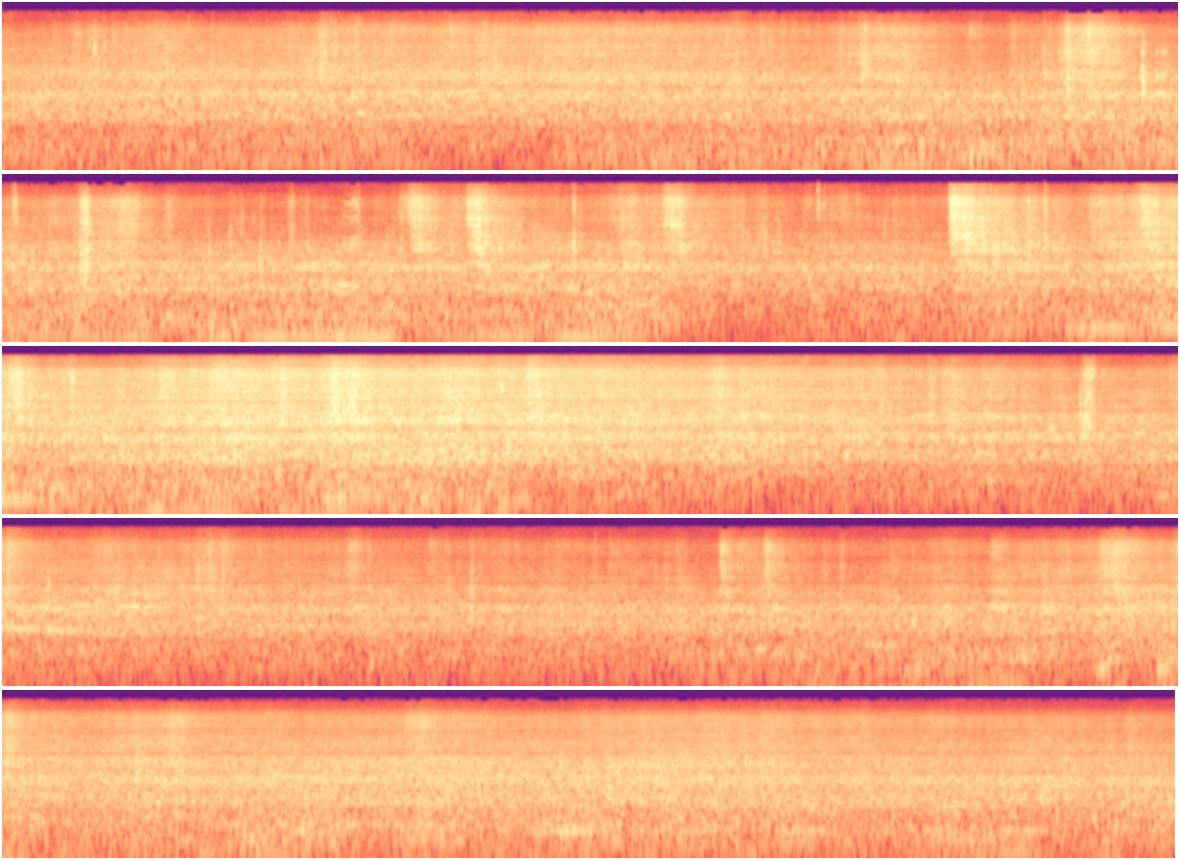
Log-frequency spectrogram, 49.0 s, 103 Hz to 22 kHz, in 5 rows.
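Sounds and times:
river water sloshing: 0:00.0 - 0:48.9.

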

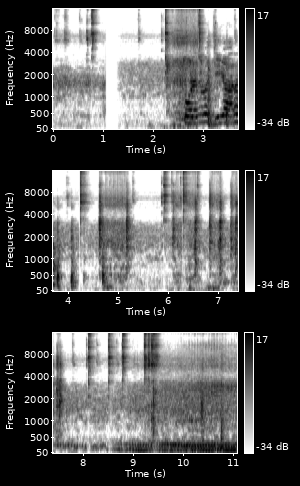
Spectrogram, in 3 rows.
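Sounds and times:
sewing machine motor humming: 0:02.2 - 0:03.2, 0:04.6 - 0:05.4, 0:06.0 - 0:07.7.

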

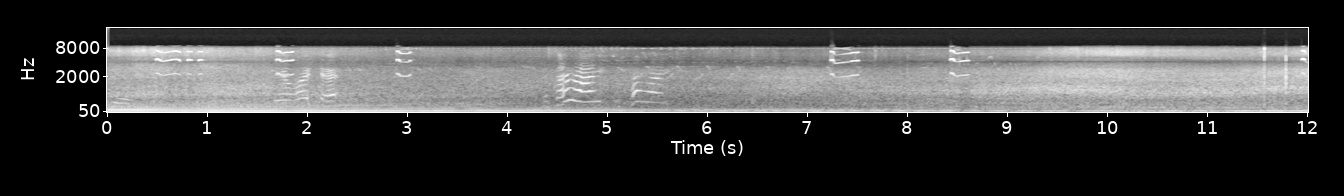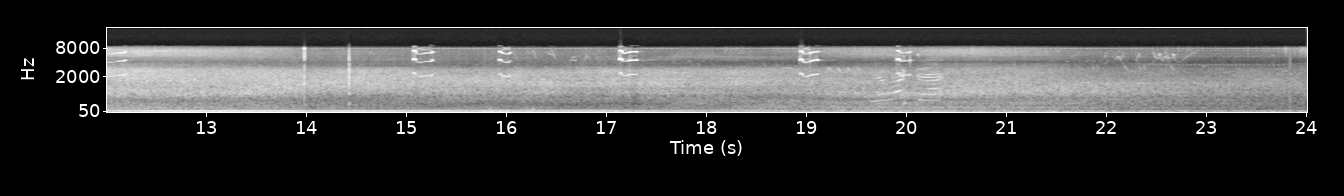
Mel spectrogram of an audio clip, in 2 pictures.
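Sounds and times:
killdeer alarm calls: 0:00.0 - 0:03.2, 0:04.0 - 0:09.0, 0:11.8 - 0:12.4, 0:14.6 - 0:20.4.

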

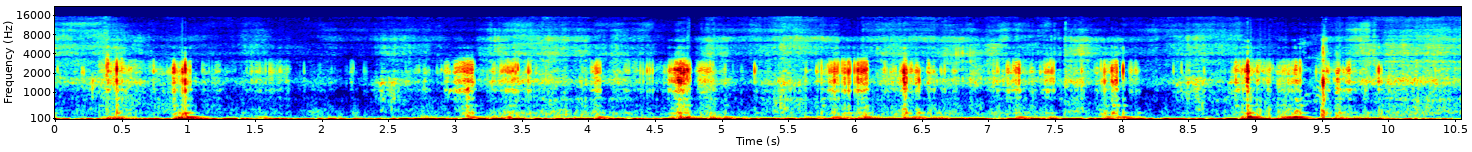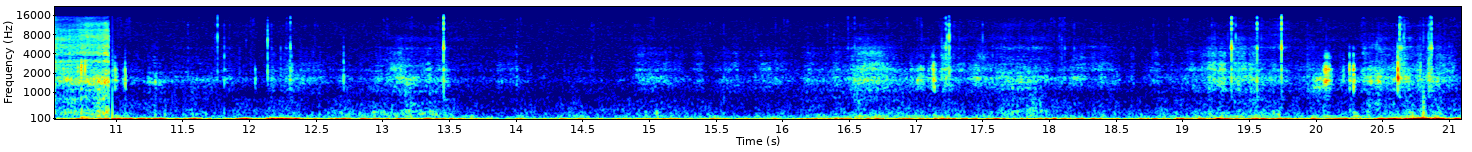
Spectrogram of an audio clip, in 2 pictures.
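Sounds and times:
skis scraping on snow: 0:00.0 - 0:11.0, 0:15.0 - 0:21.0
wind buffeting microphone: 0:00.0 - 0:12.5.

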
